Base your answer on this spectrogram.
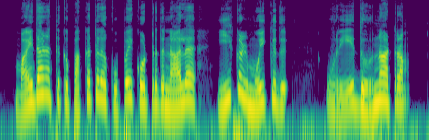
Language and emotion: Tamil, disgusted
